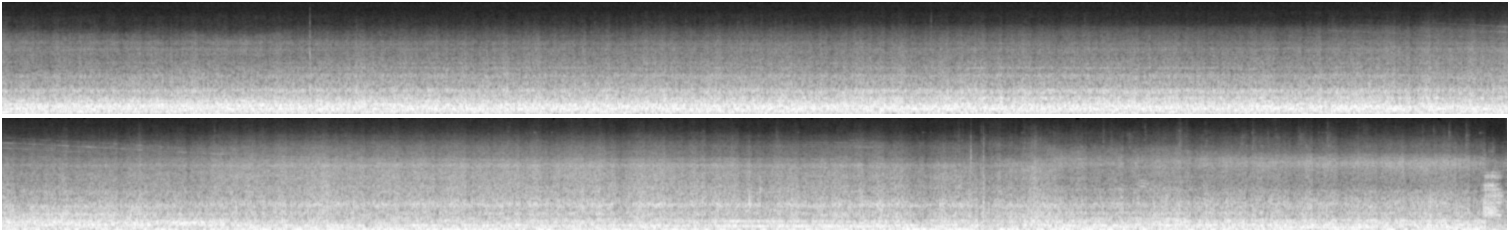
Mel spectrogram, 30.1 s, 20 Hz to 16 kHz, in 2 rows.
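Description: Cabin noise of a Boeing 737-800 rolling along the ground after landing: the steady rumble of its CFM56 jet engines and wheels, easing a little in the second half. A faint high whine falls in pitch about halfway through.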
